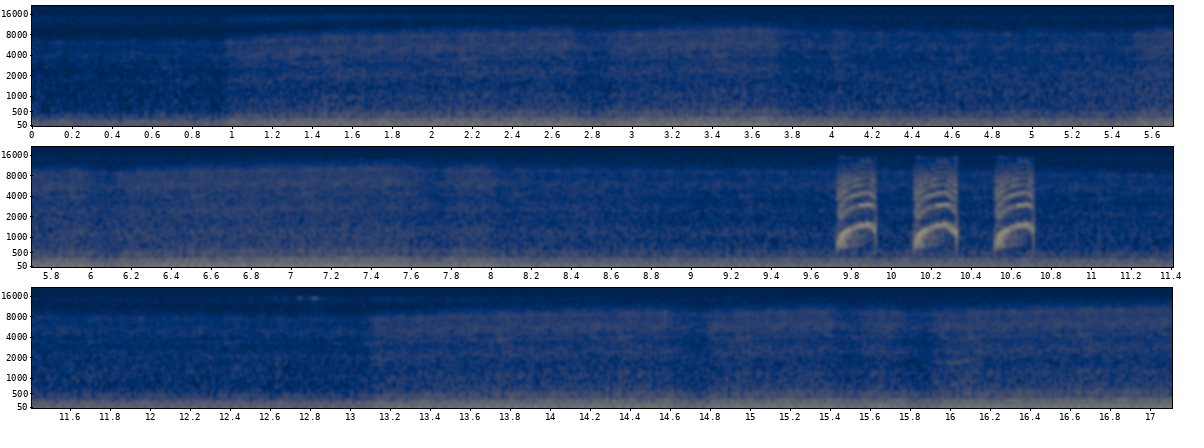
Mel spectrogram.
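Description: A vehicle engine drones louder and rises and falls in pitch as it drives.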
